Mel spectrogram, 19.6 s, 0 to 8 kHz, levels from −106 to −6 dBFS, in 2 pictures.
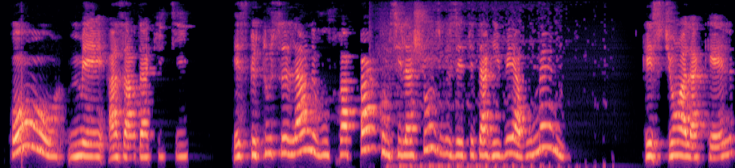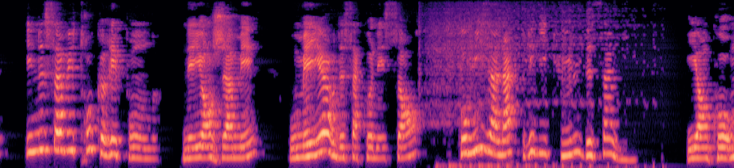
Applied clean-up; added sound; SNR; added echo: classical method spectral subtraction.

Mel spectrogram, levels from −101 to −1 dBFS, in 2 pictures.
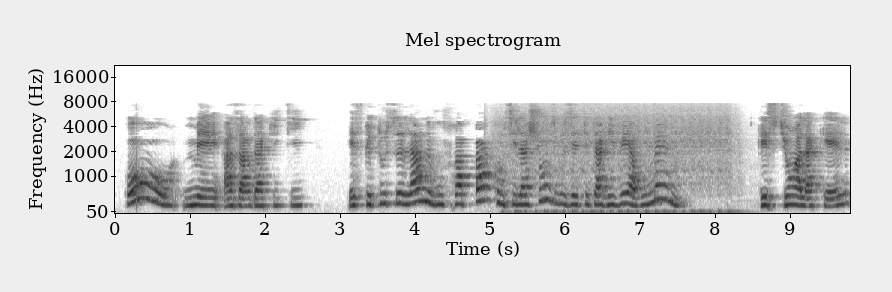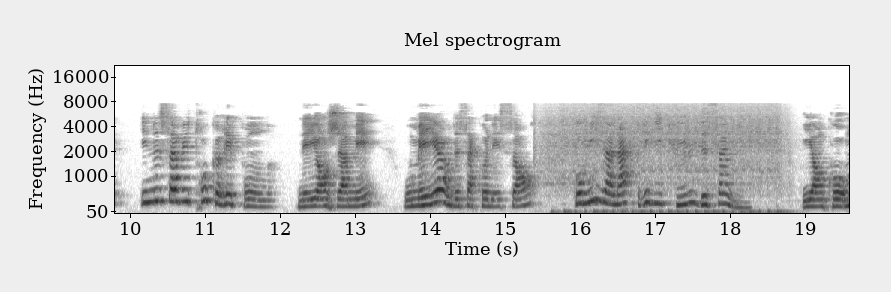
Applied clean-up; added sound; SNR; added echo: none; Engine / Car; 17 dB; none.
